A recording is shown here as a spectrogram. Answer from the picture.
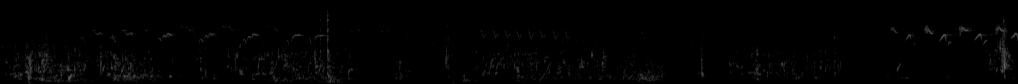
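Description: Faint birdsong: rapid runs of short, high chirps in the first three seconds and again near the end, over a faint hiss.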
